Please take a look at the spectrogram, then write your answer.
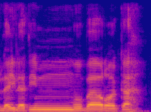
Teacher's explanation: گولتا وقف میں ہائی ساکنہ سے تبدیل ہو جائے گی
